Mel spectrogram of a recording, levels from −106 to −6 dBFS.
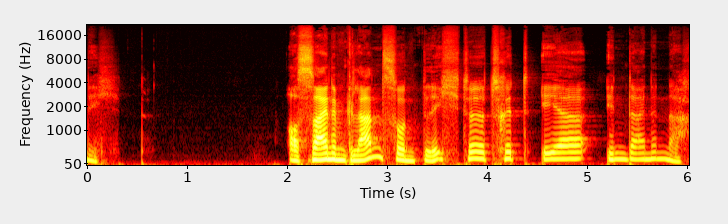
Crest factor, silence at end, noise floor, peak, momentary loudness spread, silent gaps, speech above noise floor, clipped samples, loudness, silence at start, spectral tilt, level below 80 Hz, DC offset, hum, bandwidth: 20 dB; 0 s; -67 dBFS; -2 dBFS; 12 LU; none; 46 dB; under 0.1%; -22 LUFS; 0 s; -6 dB/octave; -52 dBFS; under 0.1%; none; 19.5 kHz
